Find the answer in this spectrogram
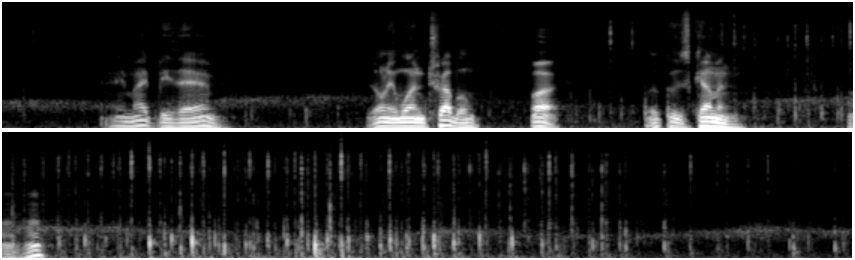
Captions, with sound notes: They might be there. There's only one trouble. What? Look who's coming. Uh-huh. (fire crackling)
